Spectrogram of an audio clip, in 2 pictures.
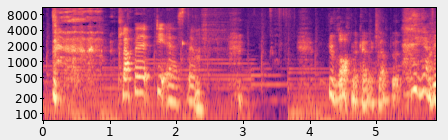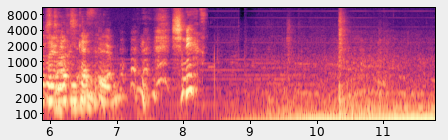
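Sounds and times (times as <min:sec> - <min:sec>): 
laughter: 0:00.1 - 0:01.1, 0:05.4 - 0:08.3
speech: 0:01.2 - 0:03.1, 0:04.3 - 0:08.4
moving bus engine rumble: 0:08.9 - 0:11.7.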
